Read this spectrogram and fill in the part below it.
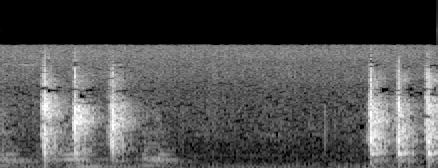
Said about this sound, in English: All right, here, we'll just knock on the door.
